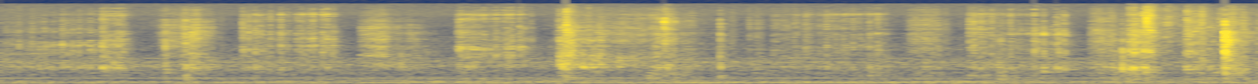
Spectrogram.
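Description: Scissors trimming out a piece of embossed paper: faint, close snips and rubbing scrapes come in a loose rhythm over a quiet room, ending with a slightly sharper cut.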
